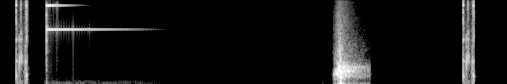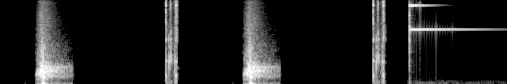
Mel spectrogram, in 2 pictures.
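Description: Subscribe-button animation sound effects. A double click near the start is followed by a bright bell ding that rings out over about a second. Short soft bursts and quick double clicks then alternate about once a second, and a second ding comes near the end.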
